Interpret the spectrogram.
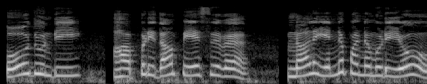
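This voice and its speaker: Serial villain: a woman playing a contemptuous mother-in-law, very high-pitched. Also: a little slow, crowd noise. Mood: scolding. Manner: scolding, contemptuous. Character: scornful domineering middle-aged mother-in-law. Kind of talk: amateur serial voice acting.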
